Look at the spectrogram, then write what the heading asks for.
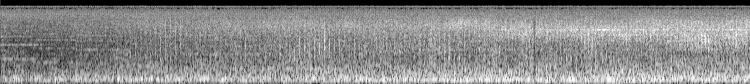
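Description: A helicopter flying toward a walled city on a hillside in semi-desert country makes a loud, steady rotor and engine roar that stays even throughout, with no voices.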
